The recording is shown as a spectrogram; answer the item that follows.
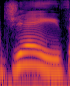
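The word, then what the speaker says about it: Jays: I grew up in Chicago, so it was J's all the way. Rhymes with Lay's, but it was J's in that blue and white bag.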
